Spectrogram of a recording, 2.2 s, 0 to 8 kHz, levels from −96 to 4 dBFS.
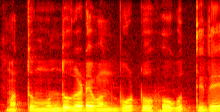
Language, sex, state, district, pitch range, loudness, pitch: Kannada, male, Karnataka, Koppal, 110-120 Hz, -16 LUFS, 115 Hz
